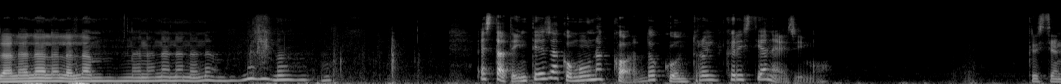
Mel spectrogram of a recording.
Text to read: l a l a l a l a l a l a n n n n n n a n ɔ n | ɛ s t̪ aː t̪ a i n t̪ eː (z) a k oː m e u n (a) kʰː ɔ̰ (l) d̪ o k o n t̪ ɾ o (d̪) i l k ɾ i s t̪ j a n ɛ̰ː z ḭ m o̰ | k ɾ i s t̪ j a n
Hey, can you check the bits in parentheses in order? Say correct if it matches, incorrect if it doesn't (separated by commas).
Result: correct, correct, incorrect, incorrect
